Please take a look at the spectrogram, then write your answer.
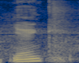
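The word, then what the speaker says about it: Gent: Yank. – Is that how you say it? That's not how I say it. – The G is kind of like a rolling Yank.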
